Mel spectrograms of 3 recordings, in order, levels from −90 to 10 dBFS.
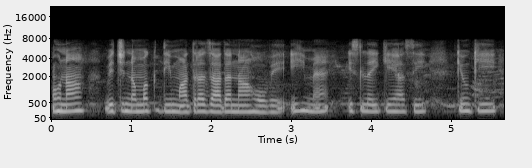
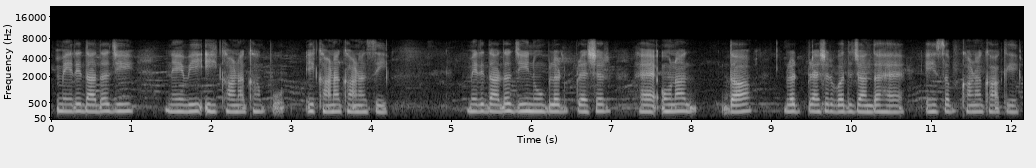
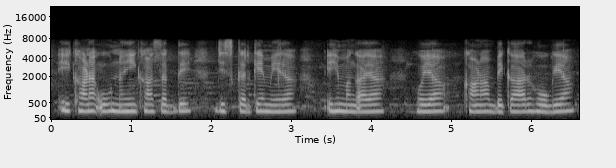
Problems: continuous background conversations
